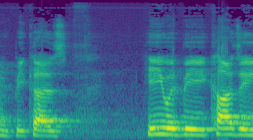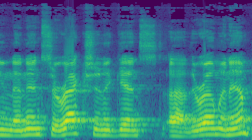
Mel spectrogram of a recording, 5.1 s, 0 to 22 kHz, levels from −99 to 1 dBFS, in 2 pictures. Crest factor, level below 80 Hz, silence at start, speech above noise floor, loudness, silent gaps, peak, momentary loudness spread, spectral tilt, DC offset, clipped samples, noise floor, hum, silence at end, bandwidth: 14 dB; -58 dBFS; 0 s; 34 dB; -13 LUFS; none; 0 dBFS; 8 LU; -5.5 dB/octave; under 0.1%; under 0.1%; -47 dBFS; none; 0 s; 13 kHz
